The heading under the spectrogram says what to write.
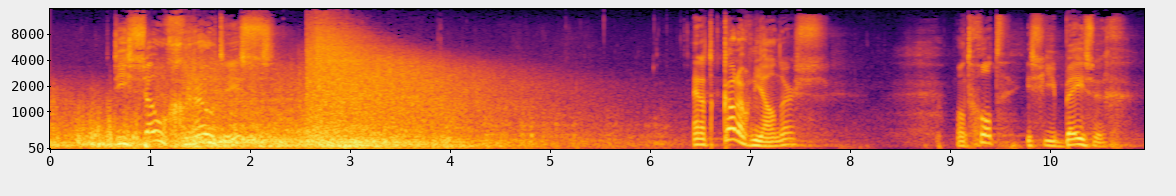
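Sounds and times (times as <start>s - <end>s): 
thunder of a huge storm rumbling and cracking: 0.0s - 7.1s
speech: 0.7s - 2.8s, 6.4s - 7.8s, 9.1s - 10.8s.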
